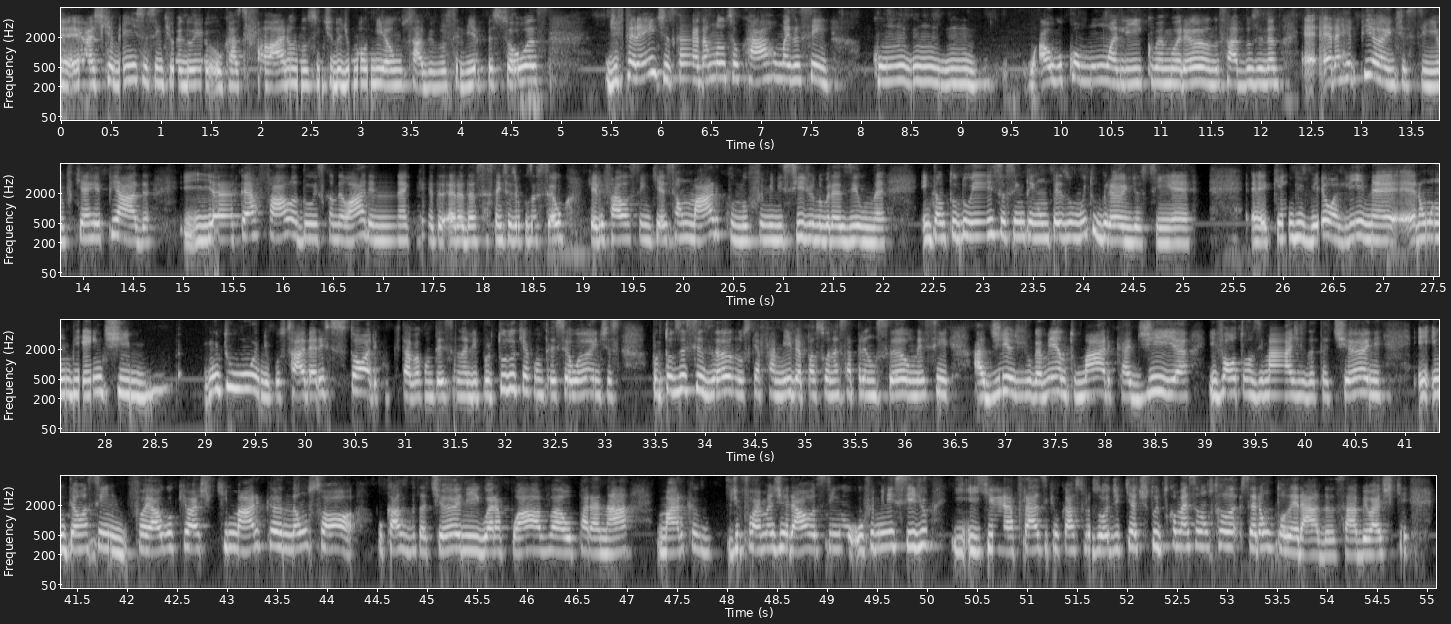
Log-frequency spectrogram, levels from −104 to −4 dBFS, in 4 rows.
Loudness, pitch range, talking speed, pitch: -27 LUFS, 225-265 Hz, 195 wpm, 245 Hz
